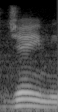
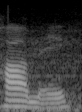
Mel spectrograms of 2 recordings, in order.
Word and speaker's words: Jamie: That nigga's name is Jamie, not Jaime. Maybe one of them is his first name. No, I mean that's how you would pronounce it in Spanish.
